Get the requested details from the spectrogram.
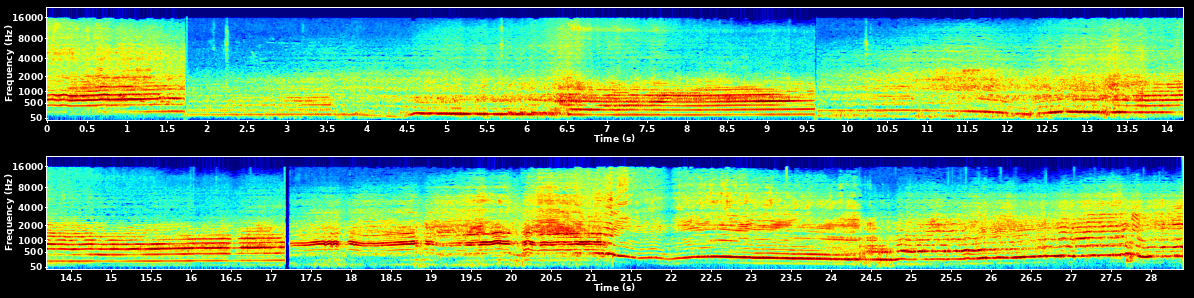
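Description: Rally car engines roar and rev hard as cars race past one after another.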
